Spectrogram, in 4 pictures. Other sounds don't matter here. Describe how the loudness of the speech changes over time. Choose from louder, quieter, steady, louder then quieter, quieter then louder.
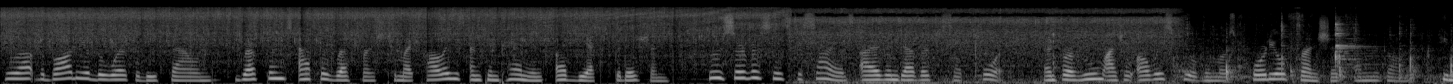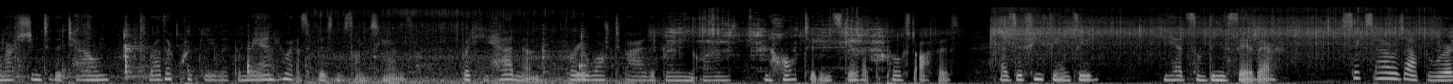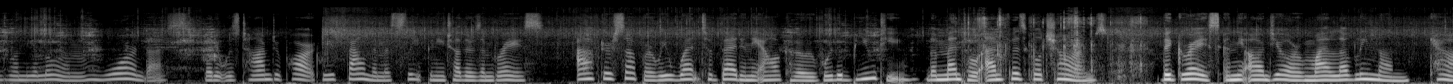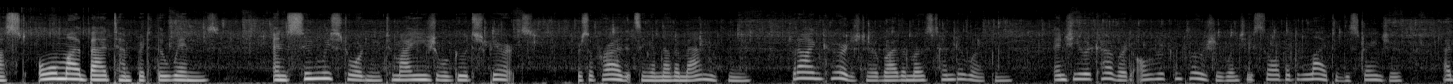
louder then quieter.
